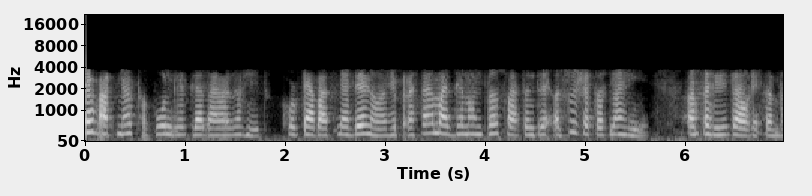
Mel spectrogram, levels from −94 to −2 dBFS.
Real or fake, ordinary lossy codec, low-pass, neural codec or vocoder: fake; none; 3.6 kHz; codec, 16 kHz in and 24 kHz out, 0.6 kbps, FireRedTTS-2 codec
